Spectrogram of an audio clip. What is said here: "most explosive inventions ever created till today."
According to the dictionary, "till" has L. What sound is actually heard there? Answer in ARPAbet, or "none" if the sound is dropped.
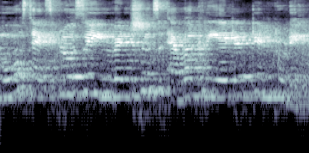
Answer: N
